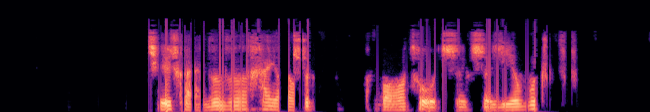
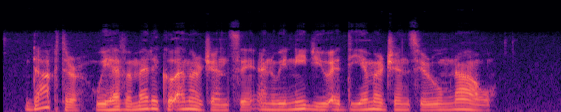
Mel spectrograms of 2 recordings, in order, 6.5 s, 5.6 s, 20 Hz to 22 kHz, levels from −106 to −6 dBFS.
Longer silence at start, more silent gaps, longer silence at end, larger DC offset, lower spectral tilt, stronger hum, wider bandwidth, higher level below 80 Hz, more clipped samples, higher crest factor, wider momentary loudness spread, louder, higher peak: first, 1.5 s vs 0.25 s; first, 3.26-3.34 s, 3.43-3.63 s vs none; about the same, 0.75 s vs 0.65 s; neither; about the same, -5 dB/octave vs -6 dB/octave; neither; first, 11.5 kHz vs 7.4 kHz; first, -48 dBFS vs -66 dBFS; neither; about the same, 20 dB vs 20 dB; about the same, 8 LU vs 6 LU; first, -21 LUFS vs -33 LUFS; first, -2 dBFS vs -14 dBFS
